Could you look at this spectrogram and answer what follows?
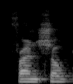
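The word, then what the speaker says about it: Franschhoek: Lucy know it's like brand show. Yeah, it doesn't um it isn't easy to say in English. Um so this one is a 2021 Franchoke seller pinatage.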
